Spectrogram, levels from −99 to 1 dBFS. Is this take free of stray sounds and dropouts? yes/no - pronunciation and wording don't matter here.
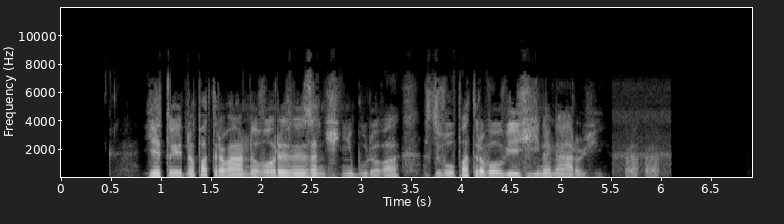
no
